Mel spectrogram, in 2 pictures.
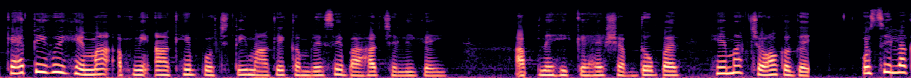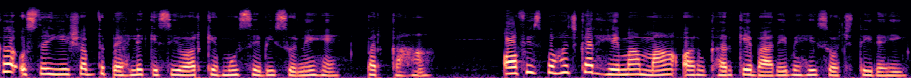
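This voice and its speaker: A woman's voice: fairly high pitch, lively intonation, normal speed, darkish tone, no room sound. Woman reading a story aloud. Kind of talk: scripted story narration.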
